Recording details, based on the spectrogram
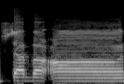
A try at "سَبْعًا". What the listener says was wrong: سَبْعًا, make your lips wider. سَبْعًا, not on, it's an. An, say an. سَبْعًا. Yeah, your lips will be in this shape. سَبْعًا.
